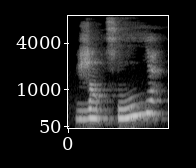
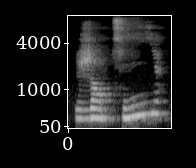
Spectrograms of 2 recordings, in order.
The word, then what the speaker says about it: gentille: We do pronounce the y sound when it is feminine, gentille, gentille, but we do not pronounce the L when it is in its masculine form, gentil.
